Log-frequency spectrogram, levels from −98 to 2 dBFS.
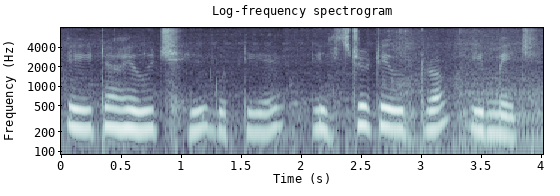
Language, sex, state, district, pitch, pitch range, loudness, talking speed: Odia, female, Odisha, Khordha, 215 Hz, 200-225 Hz, -14 LUFS, 105 wpm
